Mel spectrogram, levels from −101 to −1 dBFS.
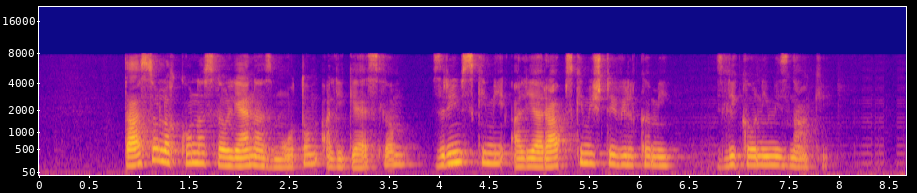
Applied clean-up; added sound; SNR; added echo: none; none; none; none.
